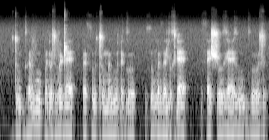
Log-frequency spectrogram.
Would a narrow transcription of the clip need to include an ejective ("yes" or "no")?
yes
